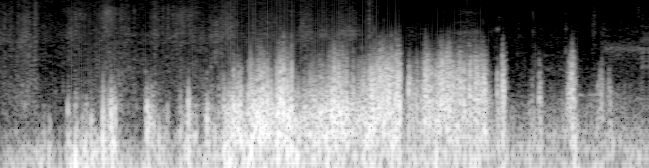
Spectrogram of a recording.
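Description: Gusty wind of six to ten metres per second over a snow field rushes and buffets the microphone, swelling in strong bursts, with faint voices now and then beneath it.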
